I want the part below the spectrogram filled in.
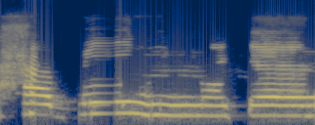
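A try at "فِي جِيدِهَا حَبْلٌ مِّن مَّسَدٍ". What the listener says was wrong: Okey, jangan panjang. Mim masad. Masad tu pendek.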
